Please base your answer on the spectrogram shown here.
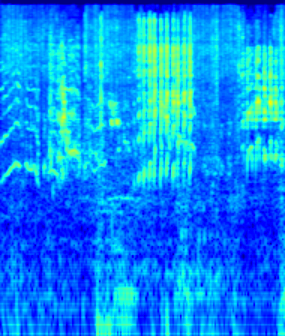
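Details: Budgies in an aviary colony, Australian parrots, giving short whistled chirps and warbles with rapid clicking trills, rising and falling notes scattered over a few seconds.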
